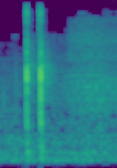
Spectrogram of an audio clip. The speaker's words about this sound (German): Wir drücken wieder auf OK.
